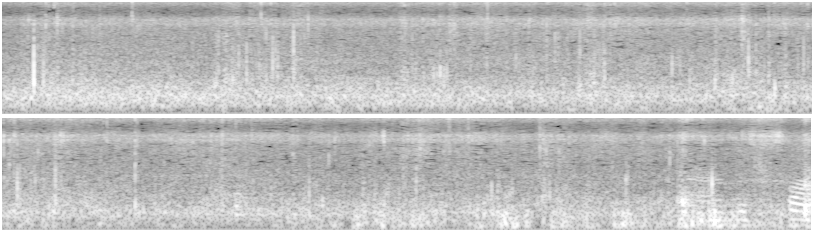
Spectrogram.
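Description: Steady wind noise buffeting the microphone outdoors, with a few faint ticks and rustles.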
